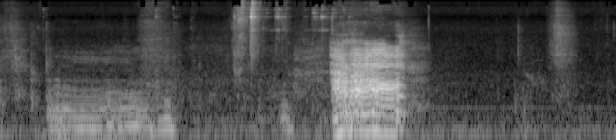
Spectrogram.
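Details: Pet dog making bovine-like noises: a low droning moan with stacked harmonics for over a second, then a louder, rougher, higher groaning burst around three to four seconds, with jangling and faint rustling.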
